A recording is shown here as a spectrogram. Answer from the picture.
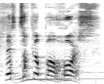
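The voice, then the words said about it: Yelling loudly. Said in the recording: “I just told you not to yell in it... I'm sorry for yelling”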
